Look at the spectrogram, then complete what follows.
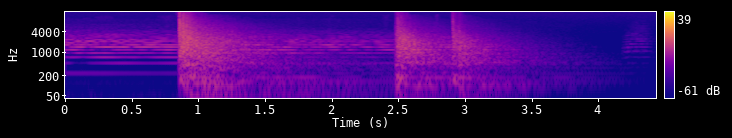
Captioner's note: metal thuds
